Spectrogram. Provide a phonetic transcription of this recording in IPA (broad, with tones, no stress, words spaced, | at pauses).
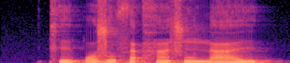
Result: kʰe˦˨ɪ̯pɔ˦zo˦˨ θä˦ʔhã˨sũ˦ na˦ɪ̯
